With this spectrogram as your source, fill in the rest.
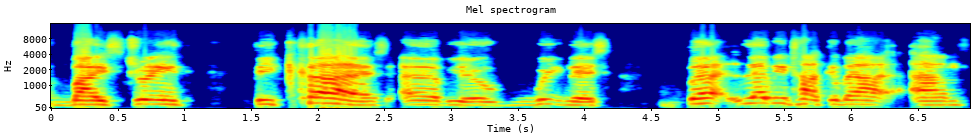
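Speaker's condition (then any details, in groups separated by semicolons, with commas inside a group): Cerebral palsy; voice and way of talking affected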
